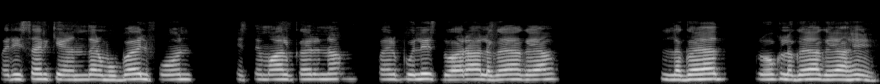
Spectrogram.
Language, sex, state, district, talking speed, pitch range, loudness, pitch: Rajasthani, male, Rajasthan, Churu, 115 wpm, 225-235 Hz, -16 LUFS, 230 Hz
